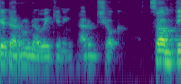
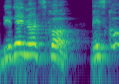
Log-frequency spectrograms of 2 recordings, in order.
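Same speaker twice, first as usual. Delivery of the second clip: high-pitched, emphatic rebuttal; insistent challenge; 8 semitones higher, 5 dB louder than usual. Real, not acted. Host challenging a fan on whether they scored, insistent. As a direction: press the point, pitch jumping up. Heated debate over a match.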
